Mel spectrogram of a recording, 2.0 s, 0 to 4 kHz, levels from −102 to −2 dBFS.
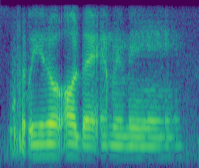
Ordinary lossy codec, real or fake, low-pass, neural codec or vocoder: none; fake; 3.6 kHz; codec, 16 kHz, 1 kbps, X-Codec, HuBERT features, trained on balanced general audio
